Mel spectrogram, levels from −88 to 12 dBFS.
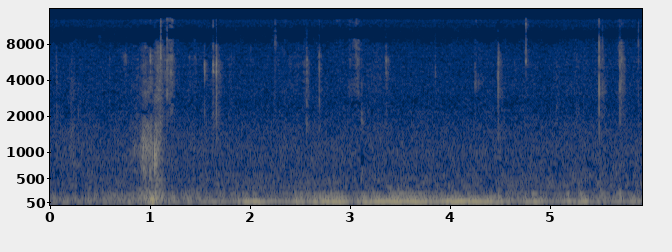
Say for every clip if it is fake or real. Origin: fake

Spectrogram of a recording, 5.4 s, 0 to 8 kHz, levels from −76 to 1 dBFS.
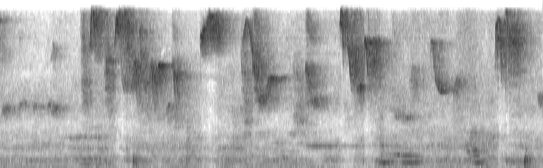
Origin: fake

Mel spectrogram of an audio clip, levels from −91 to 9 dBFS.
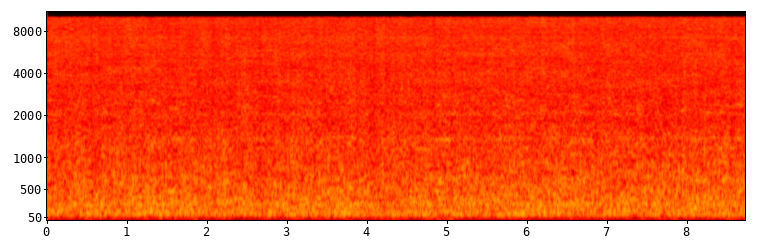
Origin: fake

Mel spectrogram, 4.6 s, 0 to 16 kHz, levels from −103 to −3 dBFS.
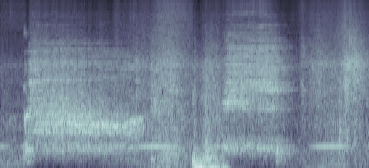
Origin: real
